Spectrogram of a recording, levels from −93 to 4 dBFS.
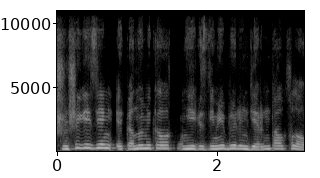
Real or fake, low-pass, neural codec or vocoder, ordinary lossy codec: fake; 9.9 kHz; codec, 24 kHz, 3 kbps, HILCodec; Opus, 16 kbps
